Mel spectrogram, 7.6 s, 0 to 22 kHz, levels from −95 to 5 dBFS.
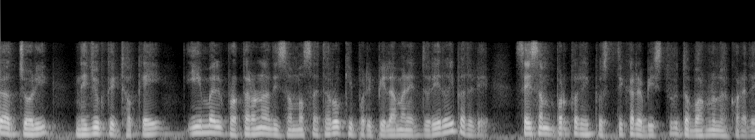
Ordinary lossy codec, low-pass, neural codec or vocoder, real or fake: none; 7.2 kHz; codec, 16 kHz in and 24 kHz out, 0.9 kbps, LongCat-Audio-Codec, fine tuned four codebook decoder; fake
